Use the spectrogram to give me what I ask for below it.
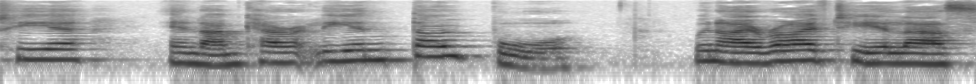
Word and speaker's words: Taupō: Most people say Taupō, but the AU in Te Reo Māori comes out as O.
